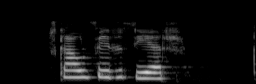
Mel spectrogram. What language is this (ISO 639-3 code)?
isl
